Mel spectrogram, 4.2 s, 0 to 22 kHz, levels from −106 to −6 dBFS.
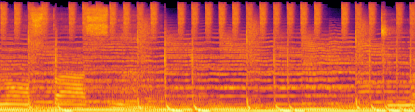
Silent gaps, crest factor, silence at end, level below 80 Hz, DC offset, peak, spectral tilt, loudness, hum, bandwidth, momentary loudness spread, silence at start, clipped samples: none; 12 dB; 0 s; -16 dBFS; under 0.1%; 0 dBFS; -4 dB/octave; -14 LUFS; none; over 20 kHz; 3 LU; 0 s; under 0.1%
